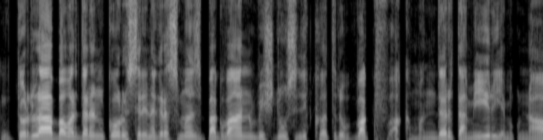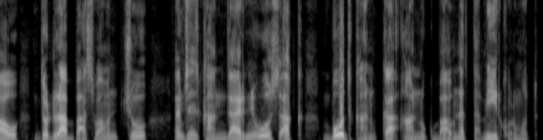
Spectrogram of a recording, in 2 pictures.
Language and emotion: Kashmiri, neutral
